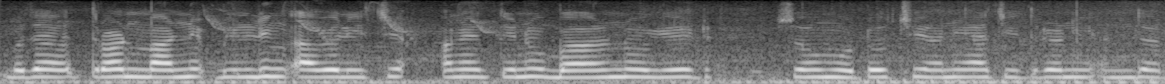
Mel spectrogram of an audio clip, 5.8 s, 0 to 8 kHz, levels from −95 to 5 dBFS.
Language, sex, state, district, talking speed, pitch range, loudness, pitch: Gujarati, male, Gujarat, Gandhinagar, 175 wpm, 255-265 Hz, -15 LUFS, 260 Hz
